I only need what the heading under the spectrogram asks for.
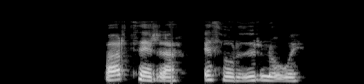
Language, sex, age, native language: Icelandic, male, 8, Icelandic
